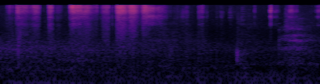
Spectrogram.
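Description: Short bursts of rustling and rubbing, most of them in the first two seconds and quieter after that: the handheld phone being handled and brushed while it is carried through the rooms. A faint steady low hum runs underneath.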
